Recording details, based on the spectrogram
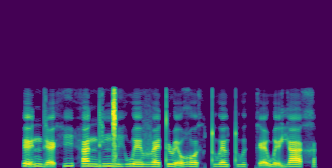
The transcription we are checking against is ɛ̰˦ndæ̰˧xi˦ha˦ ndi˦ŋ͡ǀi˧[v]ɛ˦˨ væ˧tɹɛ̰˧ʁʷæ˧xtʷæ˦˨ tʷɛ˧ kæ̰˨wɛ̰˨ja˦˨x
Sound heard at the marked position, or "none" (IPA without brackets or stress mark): w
